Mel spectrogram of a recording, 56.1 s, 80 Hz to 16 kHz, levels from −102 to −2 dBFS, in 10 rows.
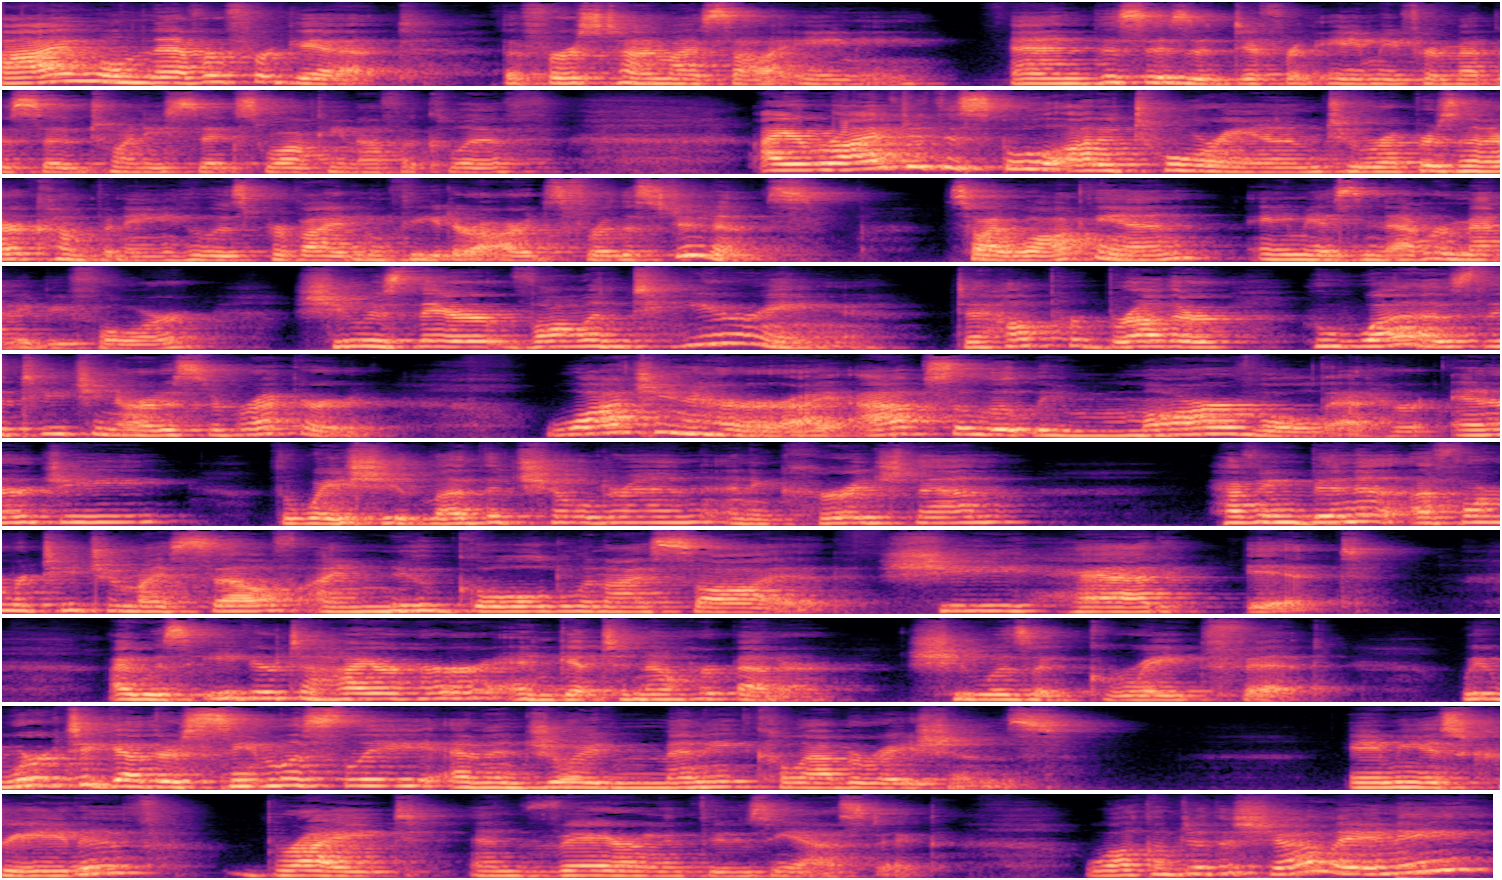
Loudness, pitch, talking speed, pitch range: -19 LUFS, 220 Hz, 145 wpm, 195-255 Hz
